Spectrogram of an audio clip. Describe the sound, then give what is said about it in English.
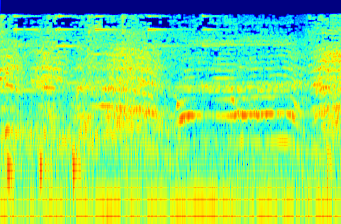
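A large crowd of thousands of protesting nurses and midwives, marching through Sydney's CBD to demand better pay, shouts and chants together. A dense roar of many overlapping voices, with one sustained, rising call above the din. No clear words stand out. “Thousands of nurses and midwives have abandoned wards and are marching in Sydney CBD demanding better pay.”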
